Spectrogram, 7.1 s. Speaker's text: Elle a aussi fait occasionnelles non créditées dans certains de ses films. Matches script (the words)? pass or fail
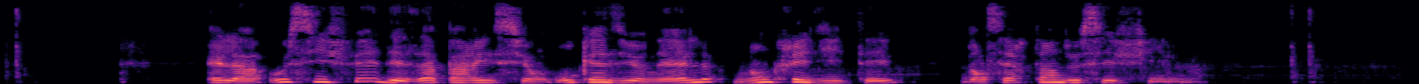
fail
